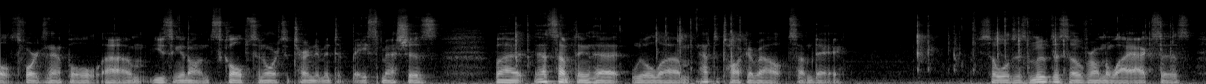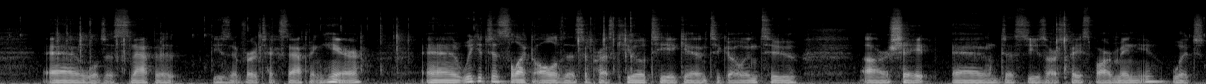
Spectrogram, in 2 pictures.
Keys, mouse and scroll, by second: 1.2 middle click, 5.2 KP_Divide, 6.1 middle click, 6.3 scroll down 2, 6.6 g, 6.8 x, 7.3 y, 9.4 scroll down 4, 9.7 shift+middle click, 10.0 g, 10.2 x, 10.6 y, 11.1 click, 11.5 ctrl+shift+Tab, 12.2 click, 12.6 g, 12.9 x, 13.2 y, 14.0 ctrl+click, 14.3 ctrl+middle click, 14.9 a, 14.9-15.3 scroll up 2, 15.3 middle click, 15.6 scroll down 2, 15.8 shift+middle click, 16.0 a, 16.1-16.4 scroll up 1, 16.4 middle click, 17.9-18.3 typing, 20.4 q, 24.0 click.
